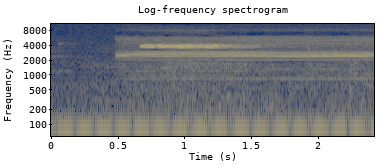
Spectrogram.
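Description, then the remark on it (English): The final buzzer of a basketball game won by Pilot Grove 52-29 blares as one long, steady electronic tone, held for about two seconds over a low background hum, with no one talking. “That will take us to a final as the buzzer sounds.”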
